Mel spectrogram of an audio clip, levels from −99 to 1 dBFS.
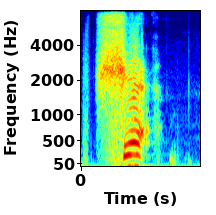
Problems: constant background noise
